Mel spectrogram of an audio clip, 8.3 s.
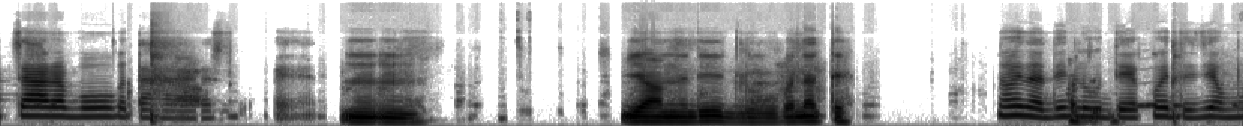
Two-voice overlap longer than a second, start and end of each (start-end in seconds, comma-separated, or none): none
